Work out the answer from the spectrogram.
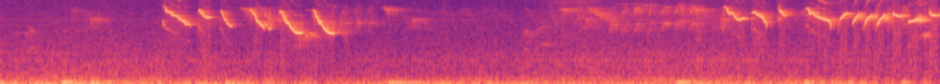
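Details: Oriental white-eye in fill-in style song: two bursts of rapid, high, downward-sweeping whistled notes separated by a quiet pause of a few seconds, over a soft low hum.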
